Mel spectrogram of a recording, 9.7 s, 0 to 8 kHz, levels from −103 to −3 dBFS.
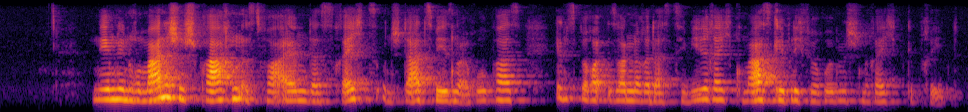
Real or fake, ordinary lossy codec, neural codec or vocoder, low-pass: real; none; none; none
